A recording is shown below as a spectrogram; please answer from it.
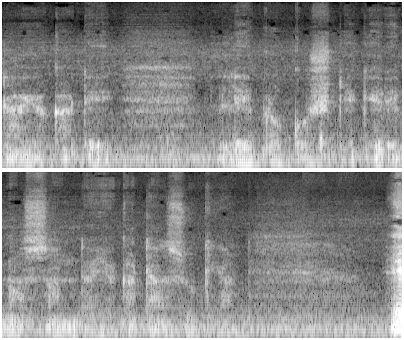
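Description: A man whispering softly, with no voiced words.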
